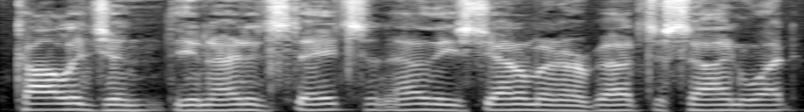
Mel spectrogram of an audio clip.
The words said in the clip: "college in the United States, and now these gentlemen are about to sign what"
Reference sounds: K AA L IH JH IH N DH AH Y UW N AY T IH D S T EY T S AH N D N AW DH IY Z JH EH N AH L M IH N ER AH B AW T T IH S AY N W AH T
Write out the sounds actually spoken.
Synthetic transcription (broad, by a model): K AA L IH JH IH N DH AH Y UW N AY T IH D S T EY T S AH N N AW DH IY Z JH EH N L M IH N ER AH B AW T T IH S AY N W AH T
